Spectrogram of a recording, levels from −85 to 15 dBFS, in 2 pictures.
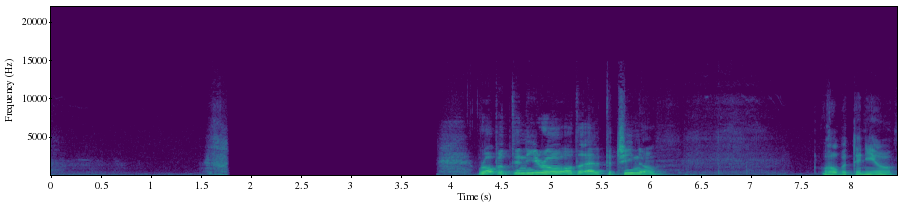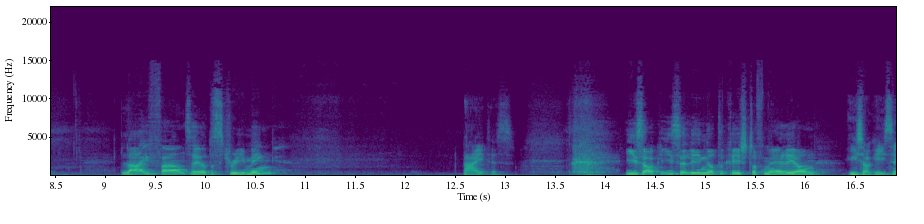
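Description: A long network dropout runs from 1.75 to 3.88 s: the sound briefly trails off into near-silence for about two seconds, likely because incoming packets stopped, then resumes with that stretch missing.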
